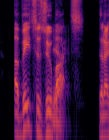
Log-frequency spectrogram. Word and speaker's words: Ivica Zubac: Ivica Zubac. Yeah. Did I say that correctly? Ivica Zubac.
